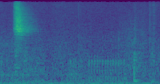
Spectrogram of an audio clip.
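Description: A short, sharp hiss from the speaker's mouth about a quarter second in, then a pause filled by a low, steady room hum.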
